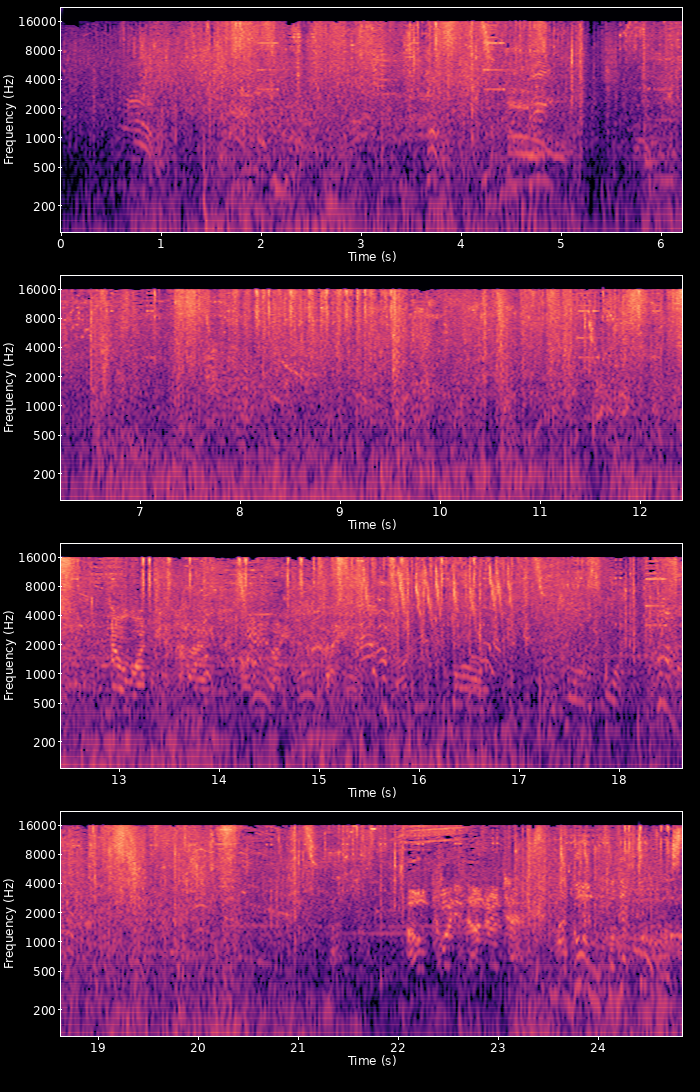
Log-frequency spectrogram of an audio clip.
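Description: A heavy gun fires rapid rumbling bursts.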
